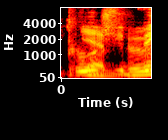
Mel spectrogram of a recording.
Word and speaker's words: Buju: Buju? – That's right. Buju Banton's on it.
